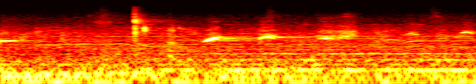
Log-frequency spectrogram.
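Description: A sharp click, then a few short, high whistle-like notes, the first gliding upward, over a low steady hum.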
